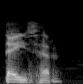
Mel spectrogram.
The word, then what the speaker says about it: Taser: Taser, es la forma correcta de pronunciarlo, en la ciudad de La Plata.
